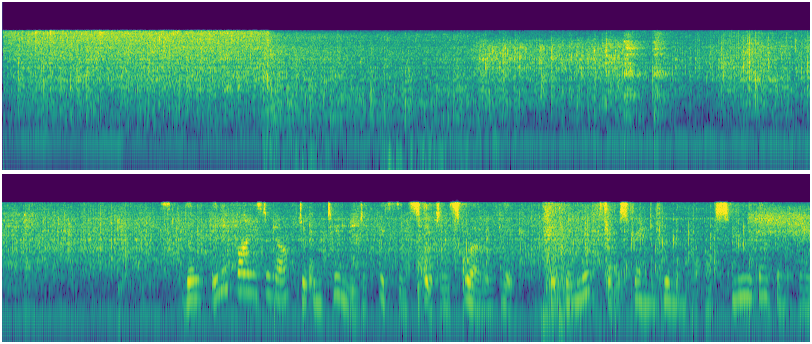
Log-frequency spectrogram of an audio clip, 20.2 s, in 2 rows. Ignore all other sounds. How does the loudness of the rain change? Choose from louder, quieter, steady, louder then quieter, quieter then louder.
steady.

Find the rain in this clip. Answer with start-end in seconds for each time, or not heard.
0.0-20.1.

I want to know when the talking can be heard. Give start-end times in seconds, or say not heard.
12.2-20.1.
